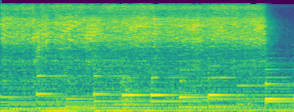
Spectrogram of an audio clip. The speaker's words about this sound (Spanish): Ahora aplico spray desmoldeante al molde.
